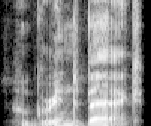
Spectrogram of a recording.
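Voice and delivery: ordinary delivery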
